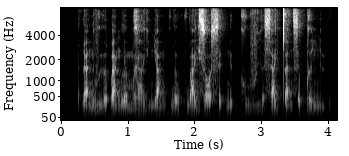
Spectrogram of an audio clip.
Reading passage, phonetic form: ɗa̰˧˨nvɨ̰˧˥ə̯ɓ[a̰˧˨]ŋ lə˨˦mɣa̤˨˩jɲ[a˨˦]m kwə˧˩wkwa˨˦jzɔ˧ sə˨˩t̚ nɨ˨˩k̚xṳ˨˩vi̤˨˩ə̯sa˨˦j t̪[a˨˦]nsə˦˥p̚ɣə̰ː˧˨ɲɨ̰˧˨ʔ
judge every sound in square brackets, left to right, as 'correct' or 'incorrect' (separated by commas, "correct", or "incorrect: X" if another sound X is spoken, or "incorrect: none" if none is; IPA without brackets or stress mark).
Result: correct, incorrect: a˧˩, incorrect: a̰˧˨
